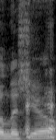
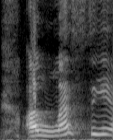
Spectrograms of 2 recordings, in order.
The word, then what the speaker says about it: Alessia: Thanks to Alicia, our wonderful production Oh, assistant. yes, of course you pronounced it wrong, though. Alessia.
